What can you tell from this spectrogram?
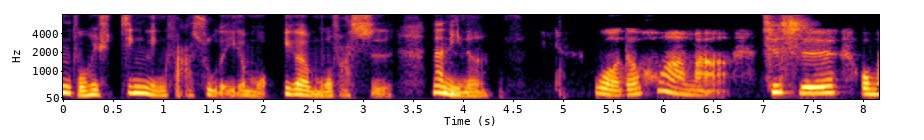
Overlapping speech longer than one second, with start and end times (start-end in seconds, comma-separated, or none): none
